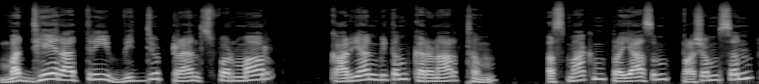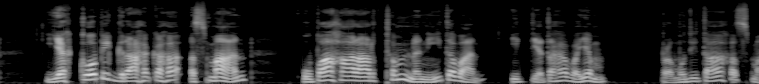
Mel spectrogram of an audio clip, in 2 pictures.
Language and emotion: Sanskrit, happy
